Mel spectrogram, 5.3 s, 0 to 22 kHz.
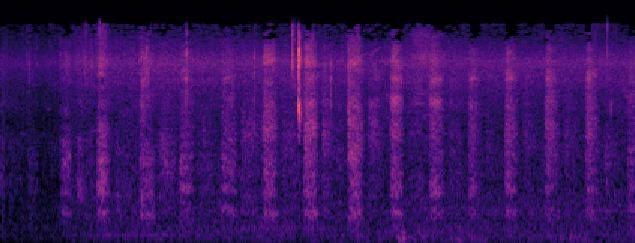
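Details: Belgian Malinois Loki, a 19-month-old dog, during obedience training, panting in quick rhythmic breaths of about three per second, with faint handling noise and one brief sharp click midway.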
